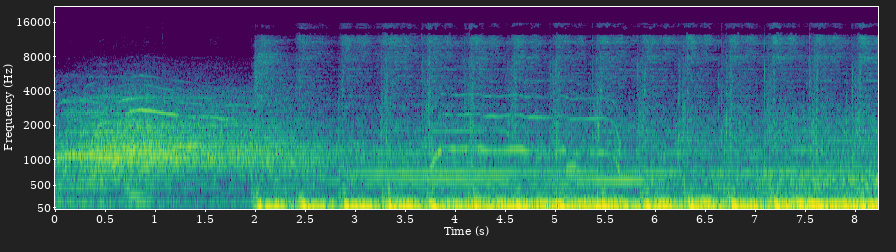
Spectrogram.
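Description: Arena crowd cheering and screaming. About two seconds in, a live pop-rock band comes in loud with a heavy bass riff and drums, the opening of a song.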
